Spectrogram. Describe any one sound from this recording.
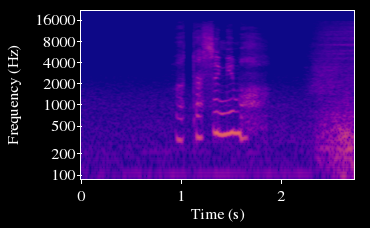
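A young girl speaks softly and tearfully.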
